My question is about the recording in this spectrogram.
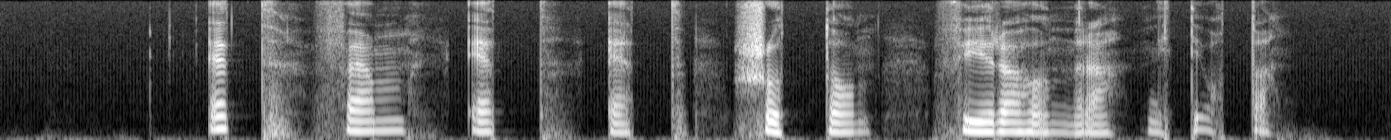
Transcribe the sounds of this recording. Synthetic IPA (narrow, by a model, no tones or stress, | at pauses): ʔɛt̪fɛm | ʔɛt̪ | ɛt̪ɧɵt̪ːɔn | fyːɾaɦɵnd̪ɾanɪt̪ːɪɔt̪ːa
